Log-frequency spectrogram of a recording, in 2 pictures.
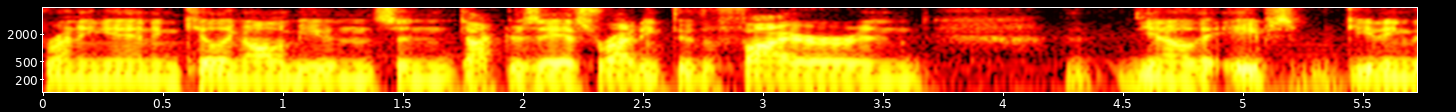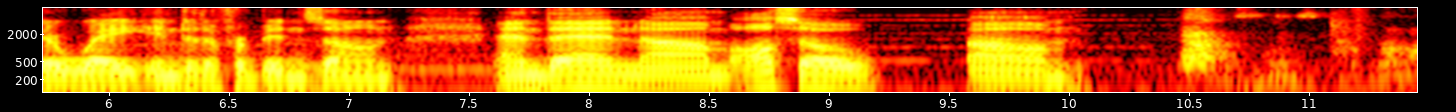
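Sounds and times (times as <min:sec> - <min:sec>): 
speech: 0:00.0 - 0:11.4
dog barking and yelping while attacking a cat: 0:10.4 - 0:11.4.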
